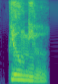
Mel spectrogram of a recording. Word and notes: plumule: Indian

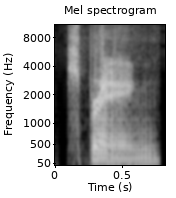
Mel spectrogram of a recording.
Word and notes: sprang: American English

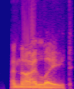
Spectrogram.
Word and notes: annihilate: American English

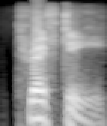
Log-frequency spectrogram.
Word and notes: thrifty: American English

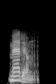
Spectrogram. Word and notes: madam: Indian

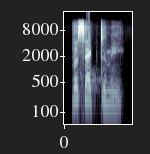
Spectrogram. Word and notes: vasectomy: Indian

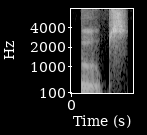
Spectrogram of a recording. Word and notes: oops: American English

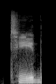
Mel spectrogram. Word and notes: teethe: American English

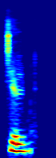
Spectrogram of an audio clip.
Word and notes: childbed: Indian

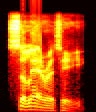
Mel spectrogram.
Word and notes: celerity: British English

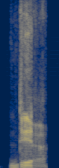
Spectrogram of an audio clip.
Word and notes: deer: British English

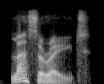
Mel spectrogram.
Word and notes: lacerate: British English

